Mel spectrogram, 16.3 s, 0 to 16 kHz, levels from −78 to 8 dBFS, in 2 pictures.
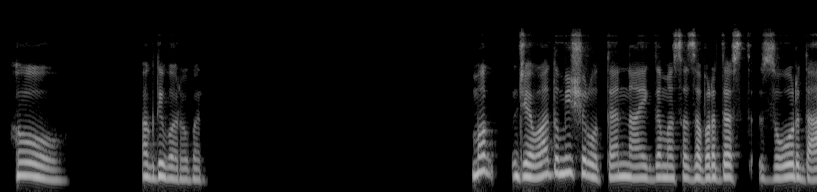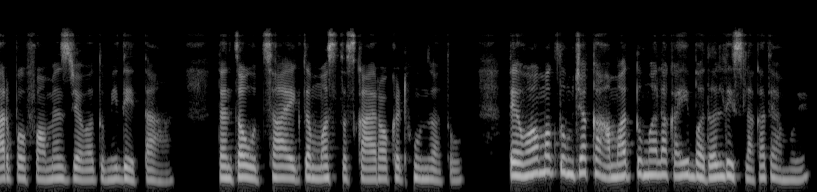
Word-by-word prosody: हो. 225 0 +2 1.2
अगदी 210 0 +2
बरोबर. 165 -2 -6 2.7
मग 275 +1 +3 0.3
जेव्हा 210 +2 +4
तुम्ही 260 +1 +3
श्रोत्यांना 200 -4 +1
एकदम 190 +1 -1
असं 190 0 -1
जबरदस्त, 195 +1 +1 0.2
जोरदार 185 -2 +2
परफॉर्मन्स 175 -1 -2
जेव्हा 160 -3 -2
तुम्ही 170 +1 -5
देता, 160 -2 -3 0.6
त्यांचा 190 +1 +3
उत्साह 190 0 +1
एकदम 180 +1 0
मस्त 190 0 +1
स्काय 170 -1 0
रॉकेट 175 0 -3
होऊन 175 -3 -3
जातो, 150 -2 -8 0.5
तेव्हा 225 +2 +6
मग 280 +1 0
तुमच्या 265 0 +2
कामात 215 -2 +2
तुम्हाला 235 0 +1
काही 220 +1 0
बदल 195 +1 +2
दिसला 210 -5 +1
का 195 - -2
त्यामुळे? 160 -3 -7
190 Hz, 120 wpm, -24 LUFS, 175-210 Hz, 2.7 s, तेव्हा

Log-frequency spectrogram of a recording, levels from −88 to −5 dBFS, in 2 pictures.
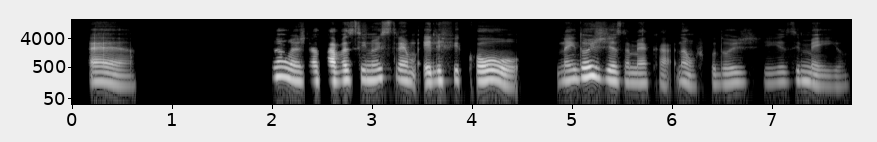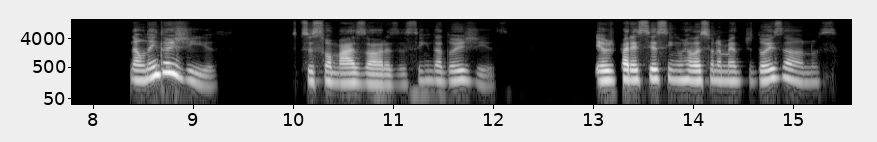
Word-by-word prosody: É. 155 -7 -5 1.4
Não, 245 -2 -1
eu 180 - -3
já 180 +1 -8
estava 185 +1 +1
assim 195 +1 -5
no 190 - -4
extremo. 210 -5 -6
Ele 170 +3 -3
ficou 185 -6 -2 0.4
nem 190 +4 -8
2 240 +2 +1
dias 190 -4 -5
na 170 - -16
minha 160 0 -10
ca 160 - -19
não, 170 -5 -13
ficou 150 +2 -24
2 160 +3 -14 0.2
dias 165 +3 -22
e - - -14
meio. 135 -6 -14 0.6
Não, 195 -2 +2
nem 240 +7 +7
2 315 -5 +7
dias. 145 -10 -9 0.8
Se 180 - -4
somar 165 -2 +2
as 160 -1 -5
horas, 145 -2 -1
assim, 185 +6 -15
dá 185 -1 -5
2 185 +2 -2
dias. 145 -7 -20 1.0
Eu 190 +1 +5
parecia 200 +1 +6
assim, 210 -2 -5
um - - -3
relacionamento 185 -1 0
de 180 - -22
2 205 +6 +1
anos. 170 -6 -5
180 Hz, 160 wpm, -23 LUFS, 160-195 Hz, 1.4 s, nem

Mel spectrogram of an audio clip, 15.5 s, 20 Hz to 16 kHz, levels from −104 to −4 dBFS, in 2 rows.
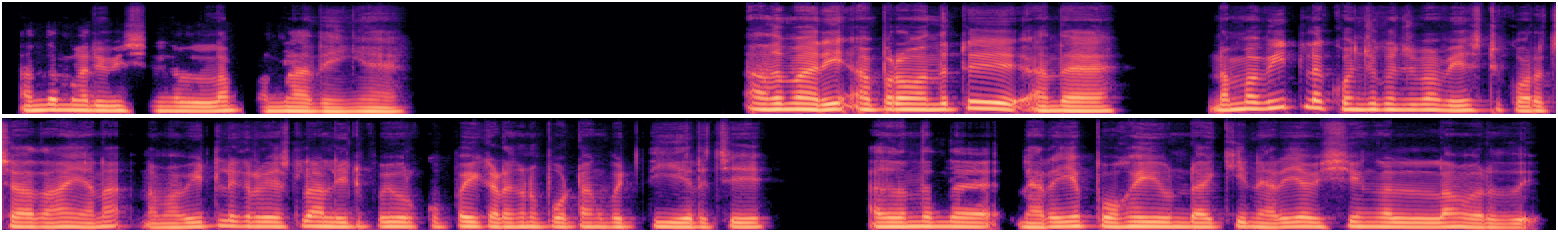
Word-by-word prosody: அந்த 165 +2 +3
மாரி 155 -1 +2
விஷயங்கள்லாம் 140 +1 -1
பண்ணாதீங்க. 125 -2 +1 2.0
அது 185 +1 +5
மாரி. 185 -1 +6
அப்பறம் 185 +1 +4
வந்துட்டு, 185 +5 +1 0.3
அந்த 145 0 +2 0.8
நம்ம 185 +5 +3
வீட்டுல 245 +1 -1
கொஞ்சம் 185 0 +1
கொஞ்சமா 175 0 +1
வேஸ்ட்டு 155 +1 -2
கொறைச்சா 140 +1 -1
தான். 140 +2 0
ஏன்னா 150 +4 -3 0.2
நம்ம 125 0 -4
வீட்டுல 155 +5 -3
இருக்கிற 155 -2 -1
வேஸ்ட்டல்லாம் 150 +2 -1
அள்ளிட்டு 145 0 -1
போய் 150 0 +1
ஒரு 145 - -4
குப்பை 145 +2 0
கிடங்குன்னு 140 0 -1
போட்டு, 140 0 -2
அங்க 140 0 -3
போய் 140 0 -4
தீ 145 - 0
எரிச்சு, 135 +1 -3 0.6
அது 145 - +3
வந்து 150 +1 +2
அந்த 150 -1 +1 0.3
நெறைய 145 +4 +1
புகையை 150 +1 +3
உண்டாக்கி, 140 0 -2
நெறைய 140 +4 0
விஷயங்கள்லாம் 140 -1 0
வருது. 125 -1 -3
145 Hz, 155 wpm, -22 LUFS, 140-160 Hz, 2.0 s, மாரி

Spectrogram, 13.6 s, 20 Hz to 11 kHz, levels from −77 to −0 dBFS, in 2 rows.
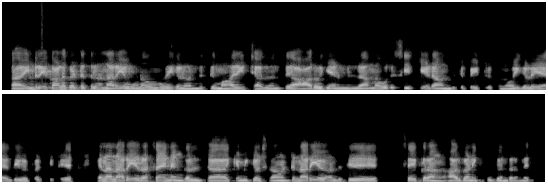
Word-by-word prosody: அ - - +3 0.2
இன்றைய 170 +2 +3
காலகட்டத்தில 170 -1 0
நிறைய 140 +4 +4
உணவு 170 +4 -3
முறைகள் 135 -5 0
வந்துட்டு 125 +4 -4
மாறிருச்சு. 140 0 +1
அது 120 - -4
வந்து 130 +6 -4 0.2
ஆரோக்கியம் 145 -1 +1
இல்லாம 135 +4 -1
ஒரு - - -7
சீர்கேடா 290 - +1
வந்துட்டு 120 -1 -6
போயிட்டுருக்கு. 120 0 -3
நோய்கள 125 0 +1 0.3
அதிகப்படுத்திட்டு. 120 0 -3 0.4
ஏன்னா, 190 - +3
நெறைய 160 +2 +4
ரசாயனங்கள் 135 -3 +1 0.2
அ - - +4 0.2
கெமிக்கல்ஸ்லாம் 135 -1 -1
வந்துட்டு, 145 +4 -2
நெறையவே 175 +3 +3
வந்துட்டு 140 +3 -1 0.7
சேர்க்குறாங்க. 135 -7 +1 0.2
ஆர்கானிக் 140 -2 0
ஃபுட்டுன்றமாரி. 115 -2 -4
140 Hz, 130 wpm, -23 LUFS, 125-160 Hz, 0.7 s, நிறைய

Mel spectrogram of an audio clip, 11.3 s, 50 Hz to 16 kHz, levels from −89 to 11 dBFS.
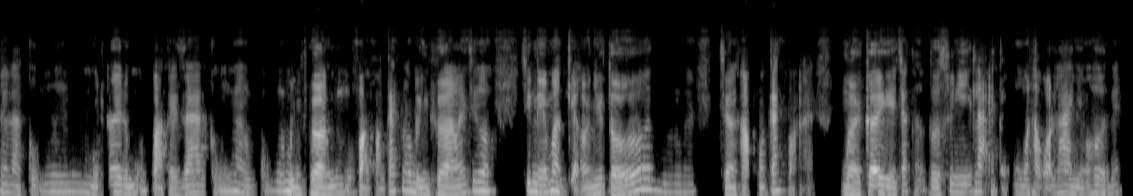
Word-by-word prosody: Thế 150 - -3
là 130 -3 -5
cũng 130 - -9 0.5
1 120 - -2
cây 145 0 +1
là 130 - -1
cũng 130 +6 -3
khoảng 115 - +3
thời 110 0 -3
gian 135 +4 0
cũng 160 - -5
là 150 - -2
cũng 160 +3 -3
bình 120 - +4
thường, 120 -1 +7 0.2
khoảng - - +6
khoảng 100 - -6
cách 155 - -2
nó 165 -2 0
bình 125 -6 +1
thường 125 -2 +5
ấy 130 - -1
chứ, 165 - -1
ơ. 160 -1 +2 0.3
Chứ 160 - -1
nếu 140 -4 +3
mà, 170 -1 +5
kiểu 105 - -1
như, 125 +4 0
tớ, 115 - +4 0.5
ừm, 145 0 -10 0.4
trường 120 -1 0
học 115 0 +3
mà 120 - -5
cách 165 - +4
khoảng, 105 - -8
à, - - -13 0.3
10 115 -2 +2
cây 140 0 +7
thì 120 -4 +1
chắc 145 +5 -6
là - - -11
tớ 120 -1 -1
suy 140 +4 -5
nghĩ 140 0 -3
lại, 155 -2 -1
tớ - - -10
cũng 135 0 -10
muốn 130 +1 -4
học 130 - -1
online 135 +2 0
nhiều 110 -3 -5
hơn 125 -1 -3
đấy. 135 - -10
135 Hz, 285 wpm, -24 LUFS, 120-145 Hz, 0.5 s, thường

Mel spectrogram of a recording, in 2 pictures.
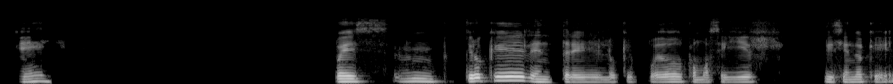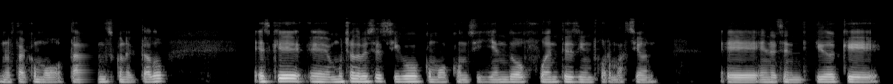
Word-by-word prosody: Okey. 130 +2 -3 2.8
Pues, 130 0 +3
mm, 135 0 -2 0.3
creo 155 +2 +5
que 180 +2 +7
entre 110 -6 0
lo 110 0 -6
que 110 +1 -10
puedo 120 +1 0
como 110 0 -5
seguir 110 +1 -4 0.7
diciendo 115 0 -3
que - - -5
no 115 - -4
está 110 0 -3
como 110 -1 -4
tan 110 0 -5
desconectado, 120 +2 -1 0.9
es 130 -1 +1
que, 145 0 +7
eh, 125 -2 +1
muchas 125 +3 +2
veces 130 +2 +2
sigo 130 0 +2
como 110 -3 -4
consiguiendo 110 +1 -3
fuentes 115 +1 -2
de 115 - -3
información, 110 +1 -6 0.6
eh, 105 0 +3
en 110 0 -2
el 105 - -1
sentido 110 +1 -1
que 110 -2 +2
115 Hz, 115 wpm, -23 LUFS, 110-130 Hz, 2.8 s, que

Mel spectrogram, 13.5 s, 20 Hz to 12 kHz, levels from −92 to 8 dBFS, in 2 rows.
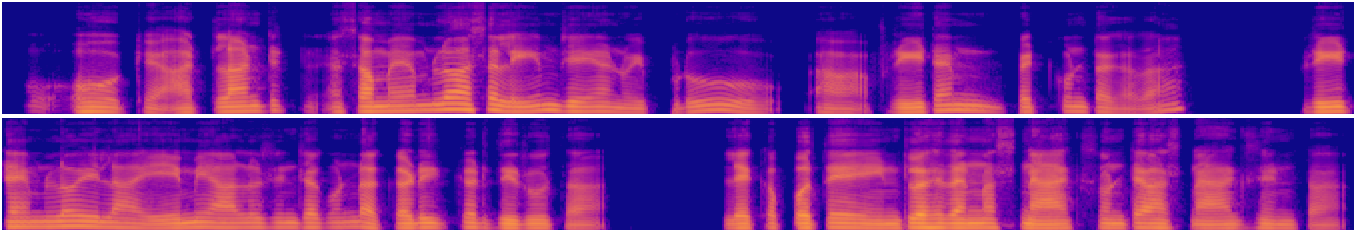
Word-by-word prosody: ఒ 140 - -18 0.4
ఓకే. 110 +1 -10 0.2
అట్లాంటి 135 +6 0 0.4
సమయంలో 140 +5 +2
అసలేం 150 -3 +1
చేయను. 130 -4 -1
ఇప్పుడు 125 +6 -7 0.6
ఆ - - -4 0.3
ఫ్రీ 115 -1 0
టైమ్ 155 +1 0 0.3
పెట్టుకుంటా 125 -1 -4
గదా! 100 +4 -9 0.7
ఫ్రీ 120 +1 +3
టైమ్‌లో 145 +1 +2
ఇలా 135 -2 -1 0.2
ఏమి 130 +4 +1
ఆలోచించకుండా 130 +1 -3
అక్కడిక్కడ 125 +2 +1
తిరుగుతా. 110 -3 -1 0.8
లేకపోతే 120 +3 +3 0.2
ఇంట్లో 115 +3 +5
ఏదైనా 120 0 +4
స్నాక్స్ 110 -2 +2
ఉంటే 115 +1 0
ఆ - - +2
స్నాక్స్ 105 +1 -2
తింటా. 100 -4 -6
125 Hz, 120 wpm, -24 LUFS, 115-135 Hz, 0.8 s, ఇంట్లో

